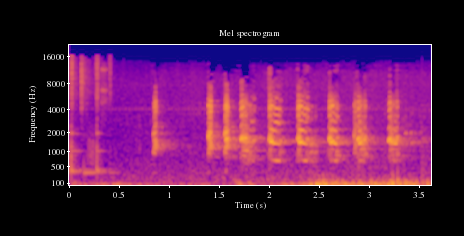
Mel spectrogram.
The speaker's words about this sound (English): In early Minnesota history, these sounds were common. Turkeys clucking and calling.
